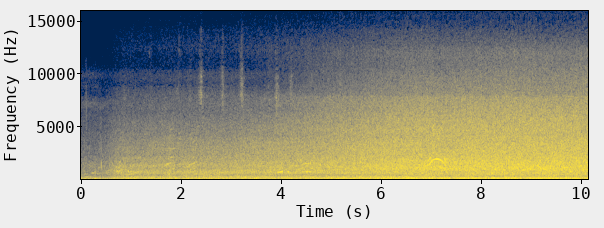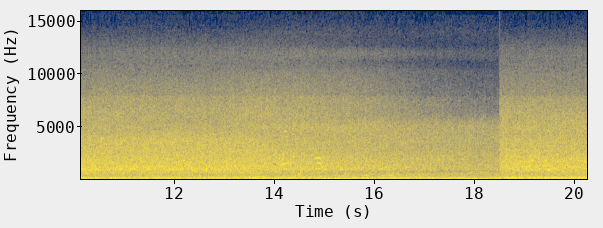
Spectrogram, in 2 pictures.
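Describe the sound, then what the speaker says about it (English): Lake water overflowing in Chennai after rains rushes in a loud, constant roar of falling water that stays steady throughout, with voices faintly mixed in. "The water is overflowing from here, and let me show you how it overflows."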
